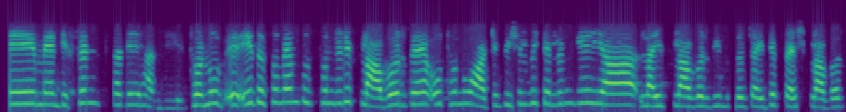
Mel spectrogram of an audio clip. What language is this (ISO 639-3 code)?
pan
